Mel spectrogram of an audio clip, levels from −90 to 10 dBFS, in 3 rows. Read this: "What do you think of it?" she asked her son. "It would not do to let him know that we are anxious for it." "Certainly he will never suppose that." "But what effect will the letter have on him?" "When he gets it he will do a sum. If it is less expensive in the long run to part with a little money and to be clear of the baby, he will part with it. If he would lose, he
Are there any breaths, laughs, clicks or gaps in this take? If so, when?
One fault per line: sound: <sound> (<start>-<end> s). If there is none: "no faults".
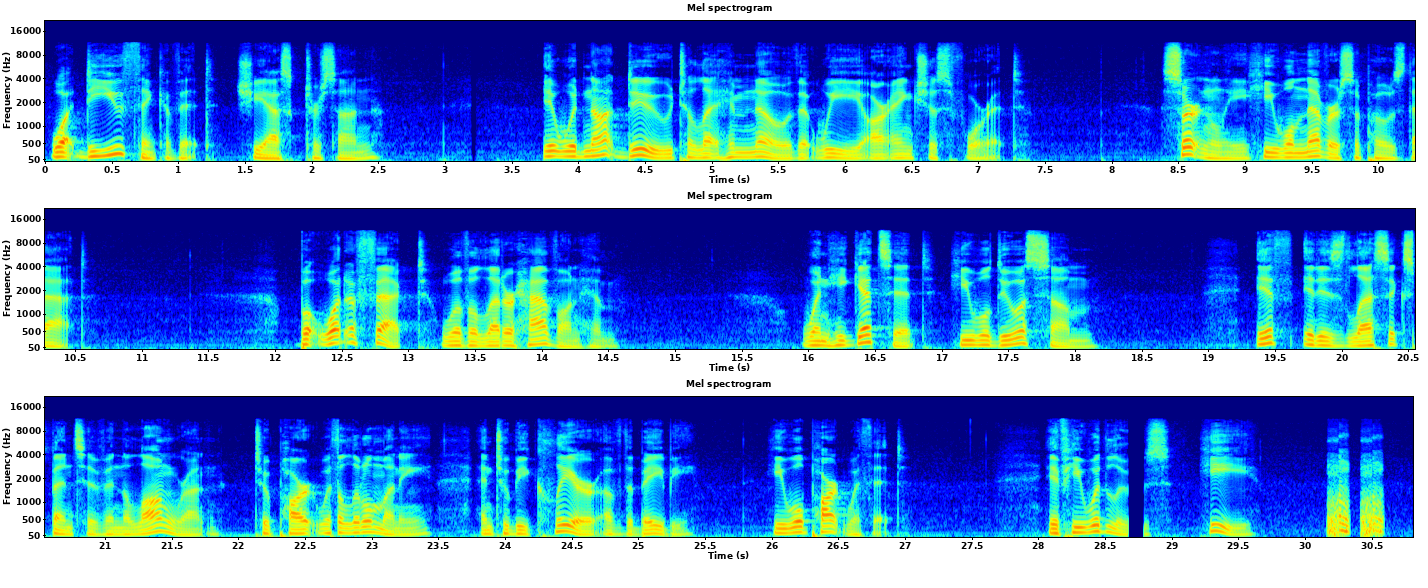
sound: dropout (28.7-28.8 s)
sound: laugh (30.2-30.6 s)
